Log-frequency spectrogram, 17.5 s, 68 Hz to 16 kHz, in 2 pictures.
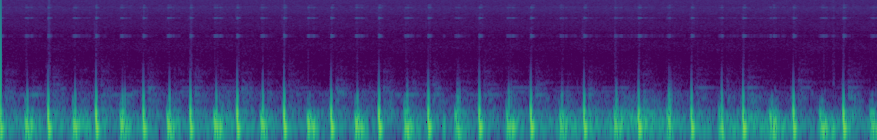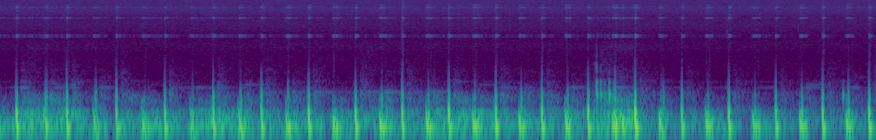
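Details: Male heartbeat after exercise and caffeine: quick pounding beats near 128 a minute, somewhat uneven rhythm; rapid heartbeat, tagged as irregular.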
